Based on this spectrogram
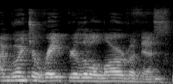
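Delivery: ordinary delivery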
